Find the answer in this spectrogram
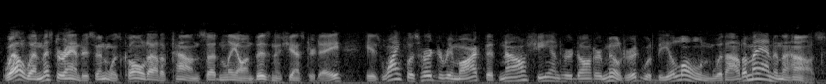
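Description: A man's voice: medium pitch, big pitch swings, quick pace, hardly any pauses, bright, forceful tone. An American man announcing a 1940s radio show with polished, emphatic scripted delivery. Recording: dull 1940s radio recording.

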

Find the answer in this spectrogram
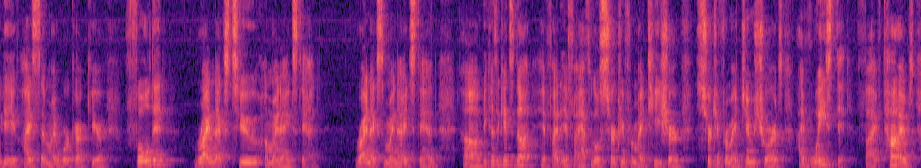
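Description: A man's voice: a little high, vocal fry, echoey room. A middle-aged man from the Chicago area, an emergency physician giving earnest, motivational interview answers and repeating phrases for emphasis.

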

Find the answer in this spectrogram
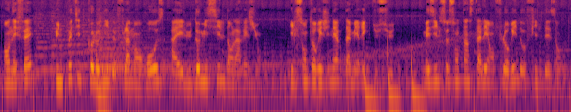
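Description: A man's voice: fairly high pitch, steady tone, brisk. Man reading facts over music. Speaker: segment presenter. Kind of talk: scripted fact narration.

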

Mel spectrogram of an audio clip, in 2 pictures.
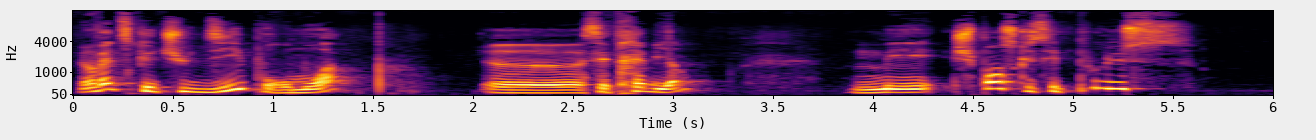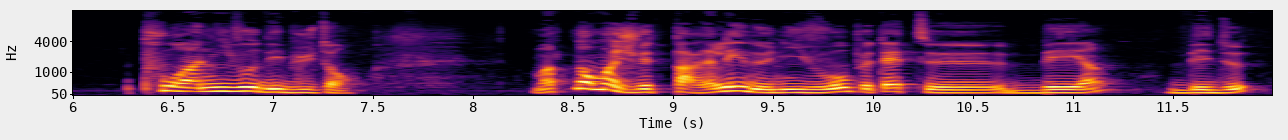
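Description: A man with a mid-pitched voice interviews a fellow teacher. He talks casually and informally, with everyday slang. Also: very animated, unhurried, warm tone.

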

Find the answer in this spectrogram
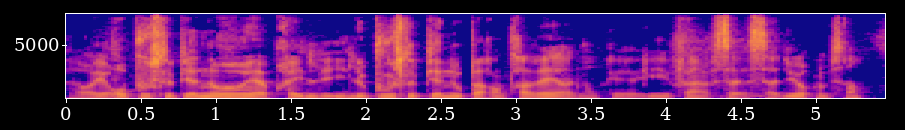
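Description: Low-voiced hesitant French man. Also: fairly quick, darkish tone, slight background noise. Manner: hesitant, many restarts and fillers. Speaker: participant in a group discussion. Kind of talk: casual reflective talk.

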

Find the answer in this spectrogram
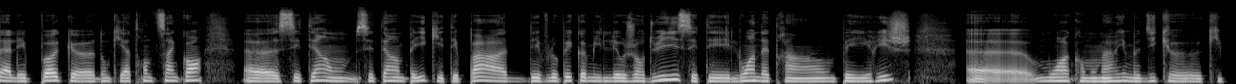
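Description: A woman's voice: low voice, mellow, no echo, studio quality. A woman in her thirties from Portugal, a podcast guest chatting casually with many hesitations and frequent laughter. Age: 30s. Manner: chatty, many fillers and restarts, laughs often. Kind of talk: casual conversational storytelling.

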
